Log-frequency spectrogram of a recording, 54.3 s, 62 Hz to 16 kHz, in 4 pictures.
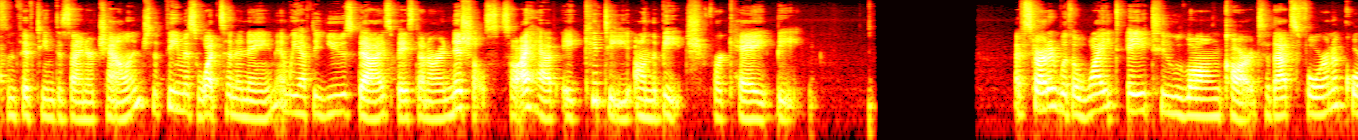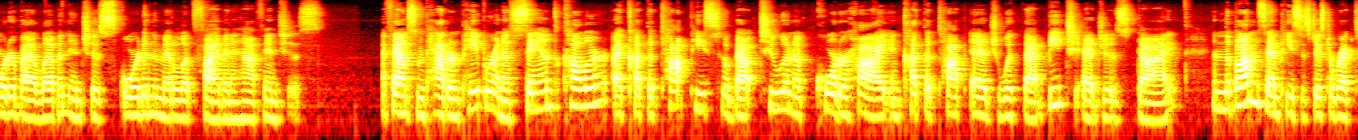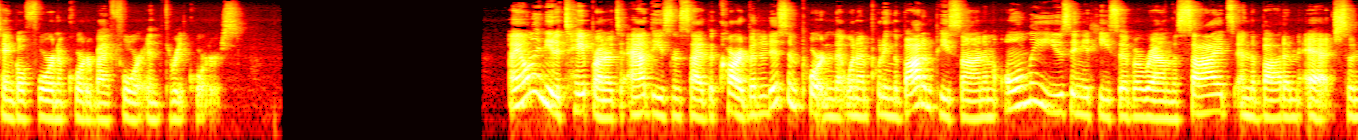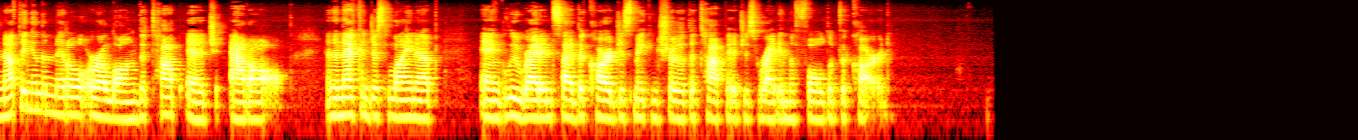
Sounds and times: Speech: 0:00.0 - 0:08.1, 0:10.2 - 0:16.8, 0:17.4 - 0:29.6, 0:32.3 - 0:49.6.

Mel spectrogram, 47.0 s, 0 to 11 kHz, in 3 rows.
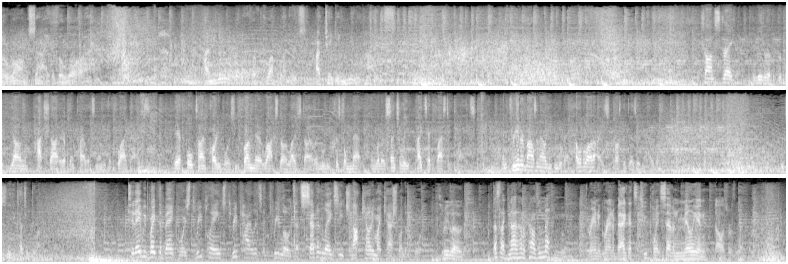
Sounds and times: Speech: 0:00.0 - 0:01.8, 0:04.0 - 0:07.9, 0:14.0 - 0:28.9, 0:31.2 - 0:32.2, 0:33.9 - 0:46.2
Music: 0:00.0 - 0:47.0.

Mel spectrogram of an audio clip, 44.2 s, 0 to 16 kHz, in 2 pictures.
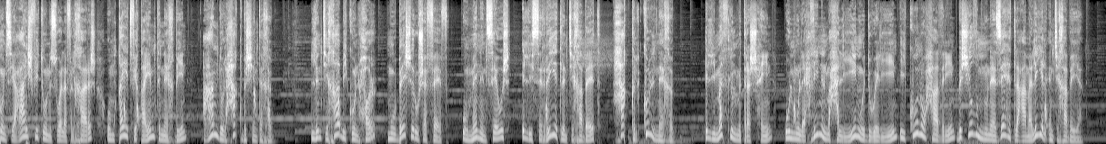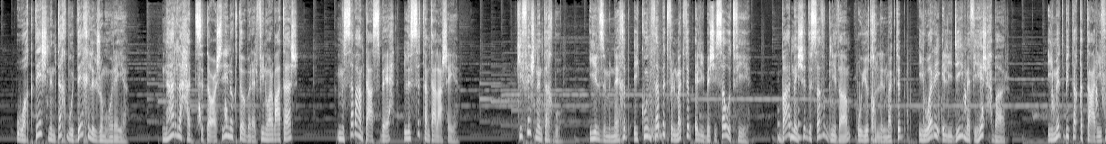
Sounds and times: Speech: 0:00.0 - 0:05.5, 0:06.2 - 0:21.7, 0:22.4 - 0:24.7, 0:25.4 - 0:28.1, 0:28.8 - 0:31.3, 0:32.4 - 0:42.3, 0:43.1 - 0:44.2
Music: 0:00.0 - 0:44.2.

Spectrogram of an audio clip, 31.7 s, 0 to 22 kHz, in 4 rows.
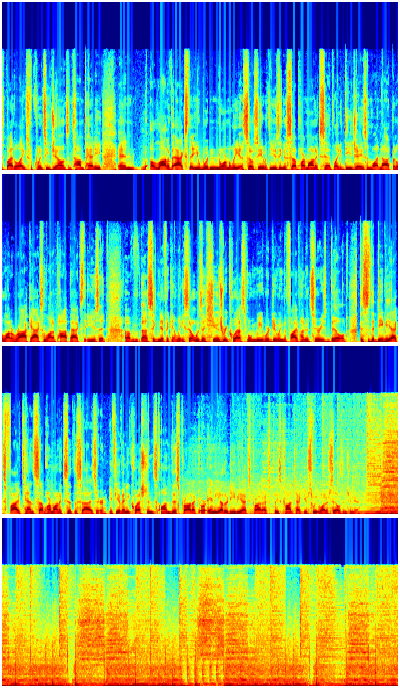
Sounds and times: Speech: 0:00.0 - 0:23.0.

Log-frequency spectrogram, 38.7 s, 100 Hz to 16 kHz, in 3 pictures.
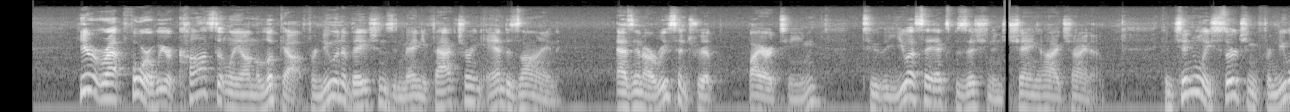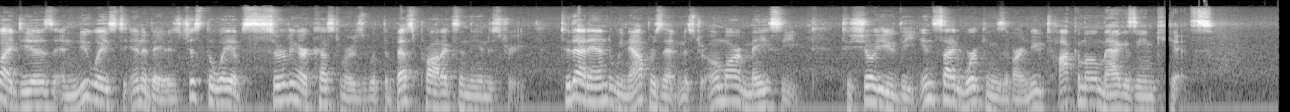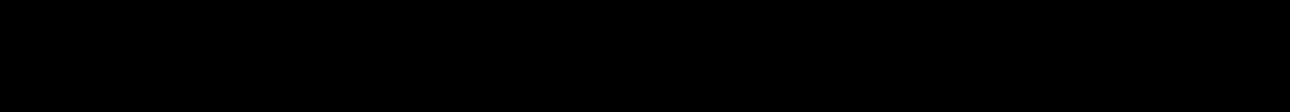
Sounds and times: Speech: 0:00.8 - 0:05.6, 0:06.2 - 0:25.1.

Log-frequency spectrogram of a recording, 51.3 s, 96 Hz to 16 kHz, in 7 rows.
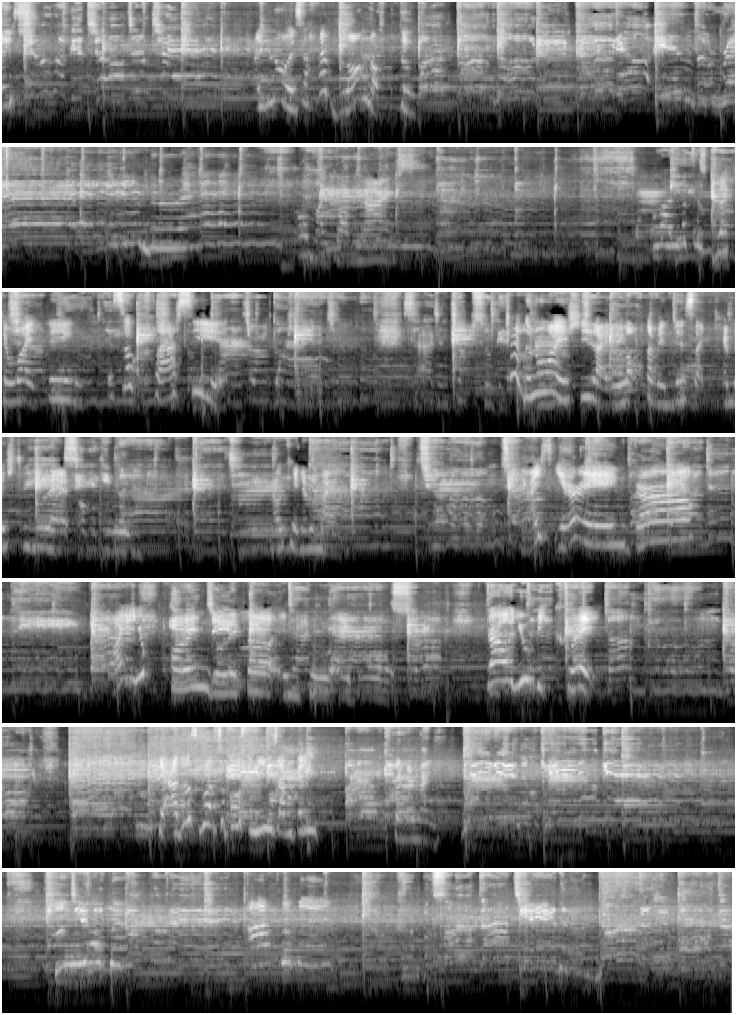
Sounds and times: Inside, small room: 0:00.0 - 0:51.2
Music: 0:00.0 - 0:51.2
Speech: 0:02.6 - 0:04.1, 0:10.3 - 0:11.3, 0:13.8 - 0:16.9, 0:19.7 - 0:23.3, 0:24.7 - 0:25.4, 0:27.3 - 0:29.0, 0:30.4 - 0:33.1, 0:34.2 - 0:35.3, 0:38.2 - 0:39.8.

